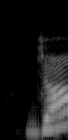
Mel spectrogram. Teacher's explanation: तालु से जा वर्ण बोला जाता है। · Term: तालव्य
